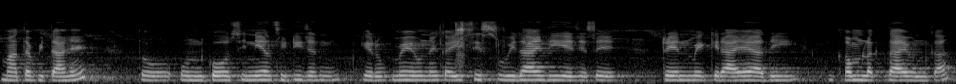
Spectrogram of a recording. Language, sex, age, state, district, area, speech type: Hindi, female, 60+, Madhya Pradesh, Ujjain, urban, spontaneous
